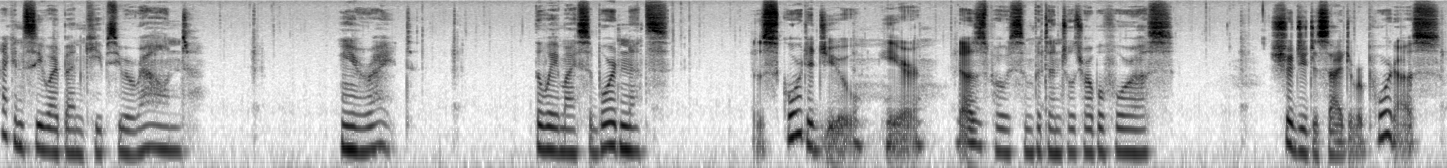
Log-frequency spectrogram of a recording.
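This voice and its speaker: A vampire mob boss played by a woman speaks in a low, dark, mellow voice, soft and close as in ASMR. She is controlled and smooth-talking. Her teasing calm carries a quiet threat. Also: slow, pauses often. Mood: coolly assessing.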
